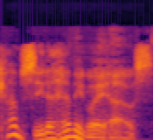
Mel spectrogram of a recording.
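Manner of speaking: fabulous, swooping holiday commercial voiceover narration. Joking with a co-host who says you sound like a vacation ad: vacation ad voiceover. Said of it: "I feel like you're doing a voiceover for like a, a fabulous vacation".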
